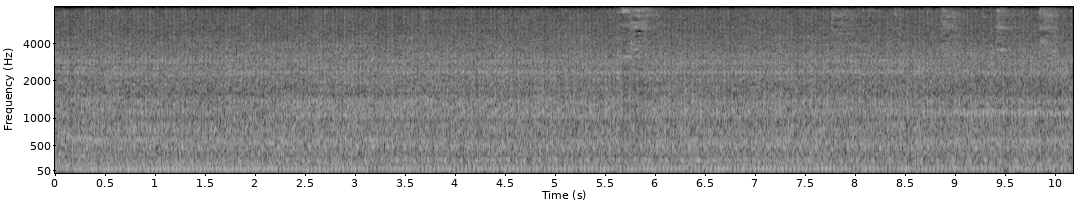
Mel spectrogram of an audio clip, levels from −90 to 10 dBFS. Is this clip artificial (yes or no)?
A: yes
